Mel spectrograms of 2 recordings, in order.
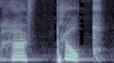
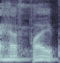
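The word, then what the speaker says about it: halfpipe: I wasn't even pronouncing it right. I was pronouncing it half pike. Really? Yes, because I'm a moron. Yeah. Yeah, half pipe.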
